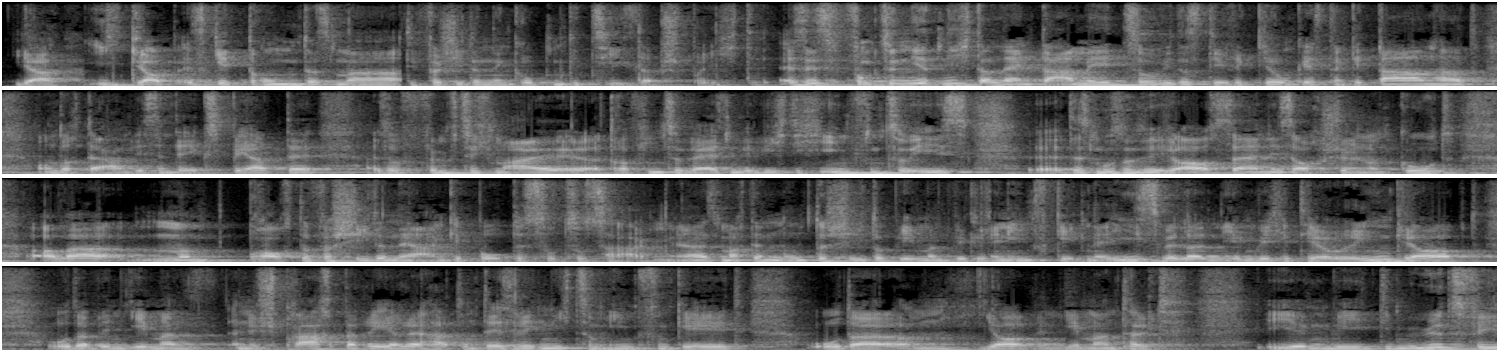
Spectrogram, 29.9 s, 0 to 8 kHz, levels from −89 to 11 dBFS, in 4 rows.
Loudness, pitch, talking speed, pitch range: -19 LUFS, 105 Hz, 195 wpm, 95-115 Hz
